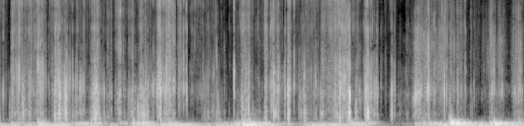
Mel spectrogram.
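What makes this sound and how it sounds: Fingertips and short nails scratch, squeeze and rub crinkly plastic cling film wrapped tightly over the hollow metal mesh grille of a Blue Yeti microphone head. The result is a dense, irregular run of crackling and crinkling with scratchy bursts, over a heavy low rumble and a brief quieter pause near the end.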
